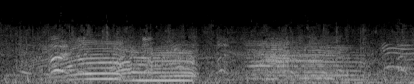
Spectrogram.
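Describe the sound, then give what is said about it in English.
Cattle lowing in a pen as a herd walks past: several loud, drawn-out moos that overlap one another, their pitch sliding up and down, with no talk. “In a pen, a parade of cattle walks by as Amos and Will watch”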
